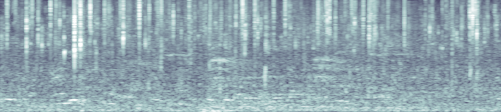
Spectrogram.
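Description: Rain falling into a puddle: irregular drop splashes and clicks over a steady patter.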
